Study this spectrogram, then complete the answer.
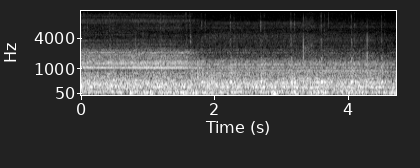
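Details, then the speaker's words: Heater on low setting, cover refitted, seated in its rubber isolator and wrapped: low hum with faint sharp ticks about twice a second over the fan; knocking oddly louder on low than high setting, source unknown. "You can actually hear it on the lower setting. That's weird that you can hear it more on the lower setting. You'd have thought it would be on the higher setting."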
